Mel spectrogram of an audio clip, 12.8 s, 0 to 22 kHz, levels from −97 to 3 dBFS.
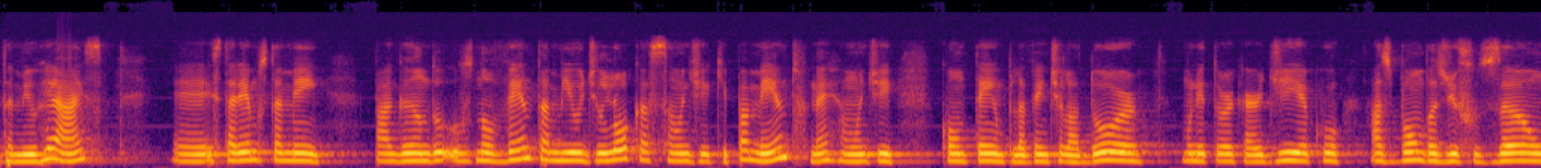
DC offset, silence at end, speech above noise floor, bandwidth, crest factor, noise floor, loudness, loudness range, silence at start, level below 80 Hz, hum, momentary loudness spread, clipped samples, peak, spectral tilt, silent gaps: under 0.1%; 0 s; 29 dB; 8.6 kHz; 14 dB; -42 dBFS; -14 LUFS; 1 LU; 0 s; -60 dBFS; none; 8 LU; under 0.1%; 0 dBFS; -6.5 dB/octave; none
